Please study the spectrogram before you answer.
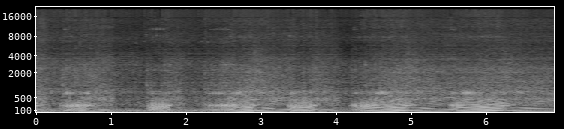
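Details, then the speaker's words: Honda Vario 125/150 scooter with semi-open air filter mod: short repeated throttle blips with a throaty intake roar rising and falling; normal open-filter induction noise, though owner notes slightly hesitant response when cold and wonders about injector setting. "Agak ada suara Open filter nya itu ya"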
